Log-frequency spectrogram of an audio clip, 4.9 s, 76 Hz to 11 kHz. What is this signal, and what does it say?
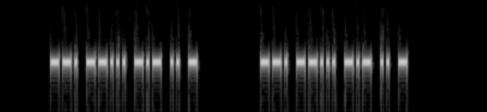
Morse code, heard as a keyed tone, about 40 wpm, 700 Hz. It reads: G7KIT G7KIT
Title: DXCC-100 Call Signs - 5 Characters - Repeated 2x - 40wpm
